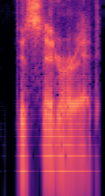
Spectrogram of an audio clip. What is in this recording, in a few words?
"desiderate", American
